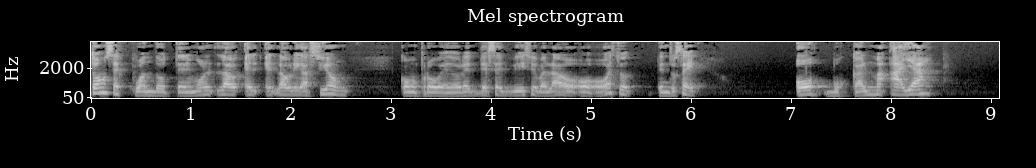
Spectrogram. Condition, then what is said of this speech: Stuttering. Mi, mis características eh, gaguerísticas <laughs> me impiden pronunciar algunas palabras adecuadamente.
